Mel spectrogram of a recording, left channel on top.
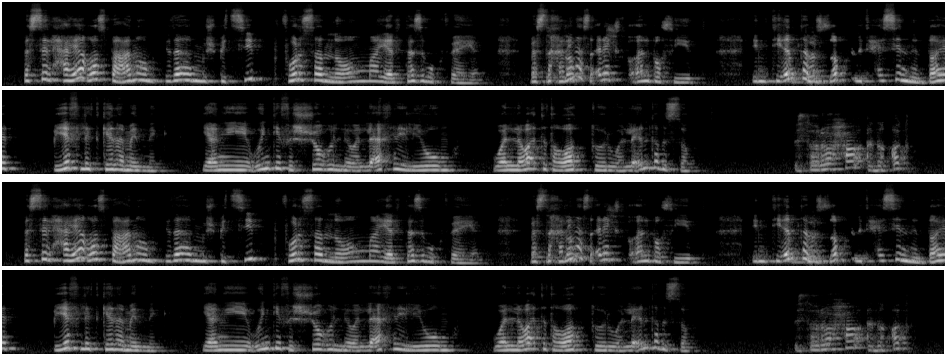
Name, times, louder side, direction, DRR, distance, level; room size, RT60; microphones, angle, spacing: voice 1, 0.2-2.1 2.4-2.6 2.9-7.0 7.3-9.5 9.9-11.0 11.4-14.0 14.3-16.3, left 1 dB, 10° left, 1.5 m, -26 dB
voice 2, 5.4-5.7 6.0-6.2 7.8-8.2 17.4-18.5, left 3 dB, 25° left, 1.9 m, -33 dB
15.0 x 10.0 x 2.6 m
head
